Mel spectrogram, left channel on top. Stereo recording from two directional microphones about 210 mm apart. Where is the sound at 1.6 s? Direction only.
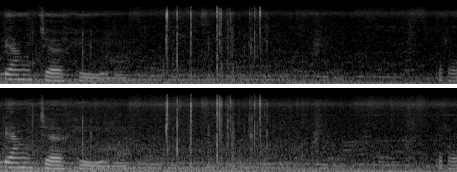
25° left (ahead or behind).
